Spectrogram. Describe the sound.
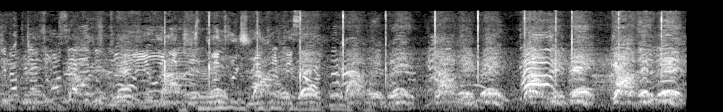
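A large concert crowd, left without a show after the performer left, chants a singer's name together in loud, rhythmic bursts, many voices overlapping in a steady, repeated call with shouting and chatter mixed in, then it cuts off abruptly.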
